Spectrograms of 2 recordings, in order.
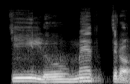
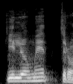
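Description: First: Slow "কিলোমেত্র", each syllable drawn out; teacher's slow-motion model of "কিলোমেত্র"; slowly stretched out. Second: Said in the usual way. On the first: Shown as a demonstration. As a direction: stretch "ki-lo", then "me-tro" for the learner. Teacher repeats word slowly.

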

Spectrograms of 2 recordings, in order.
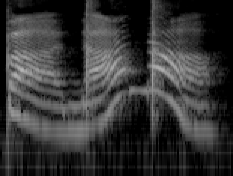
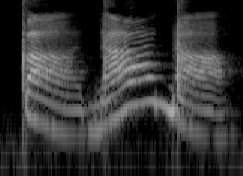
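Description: First: Slow banana, each beat sounded; syllables clapped. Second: Slow loud banana, beats marked; syllables clapped. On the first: Teacher claps syllables of banana with children. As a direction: clap out ba-na-na slowly. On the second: Teacher repeats banana syllable by syllable for children. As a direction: beat out ba-na-na for the class. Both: Shown as a demonstration. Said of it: "three syllables in".

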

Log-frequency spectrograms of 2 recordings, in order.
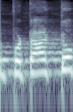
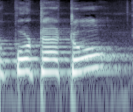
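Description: First: पोटैटो said as "puh-TAA-to", with an open "aa" in the middle; incorrect pronunciation. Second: पोटैटो said as "po-TAY-to", with "ay" in the middle; correct pronunciation. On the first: Teacher shows students how some people say it, पोटैटो mispronounced as "puh-TAA-to". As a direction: say पोटैटो wrongly with a long "taa" for "tay". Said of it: "incorrect इसका pronunciation है". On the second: Teacher models the word for students, पोटैटो pronounced correctly as "po-TAY-to". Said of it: "जो कि incorrect इसका pronunciation है". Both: Shown as a demonstration.

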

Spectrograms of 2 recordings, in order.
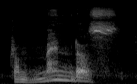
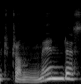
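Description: First: Tremendous drawn out slowly, weight on the first syllable; stressed slowly. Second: Said in the usual way. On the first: Shown as a demonstration. Teacher lingering on Tremendous to explain longing for God. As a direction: stretch out Tremendous slowly and lean into it. Repeats word slowly for emphasis.

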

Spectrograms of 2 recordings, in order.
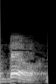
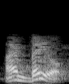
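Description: First: Said in the usual way. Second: "Baal" for Bill, one long drawn Southern vowel; Bill drawled as "Baal" in a Southern accent. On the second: Retold or imitated. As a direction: say "I'm Baal" stretching Bill into "Baal". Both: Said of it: "Bill, you know".

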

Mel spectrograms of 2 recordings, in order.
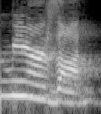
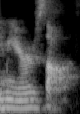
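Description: First: Mirrors on called out loud. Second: Mirrors off said much softer; soft signal. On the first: Teacher showing the start signal, loud call. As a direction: announce it like a game signal. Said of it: "So when I say". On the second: Teacher showing the stop signal, soft and quiet. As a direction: drop it to a hush. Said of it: "until I say". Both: Shown as a demonstration.

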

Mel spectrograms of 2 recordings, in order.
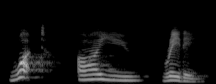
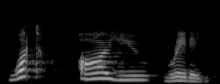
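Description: First: What are you reading, slowly, what and reading stressed; nhấn mạnh what và reading. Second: What are you reading with what and reading slowly stressed; nhấn mạnh what và reading. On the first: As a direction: punch what, then reading. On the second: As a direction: hit the question word what, lean on reading. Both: Shown as a demonstration. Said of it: "đọc mạnh hơn vào từ để hỏi what".

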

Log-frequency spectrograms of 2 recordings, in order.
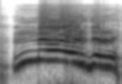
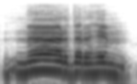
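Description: First: Loud, drawn-out cry. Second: Said in the usual way. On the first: Real, not acted. Gamer cries out the order to murder. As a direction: belt the word out.

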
